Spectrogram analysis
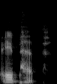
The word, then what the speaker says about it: Apep: to do with with Apous or Apep in the original pronunciation, uh, the giant crazy chaos serpent of um, of myth.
